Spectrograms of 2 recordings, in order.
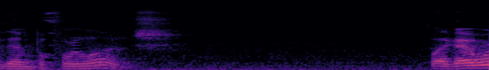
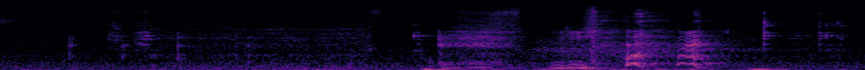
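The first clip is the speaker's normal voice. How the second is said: laughing; 8 semitones higher, 4 dB quieter than usual. Real, not acted. Laughing at own joke.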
